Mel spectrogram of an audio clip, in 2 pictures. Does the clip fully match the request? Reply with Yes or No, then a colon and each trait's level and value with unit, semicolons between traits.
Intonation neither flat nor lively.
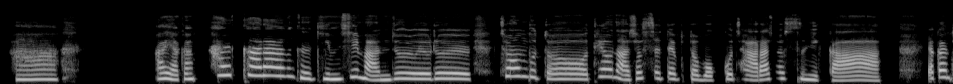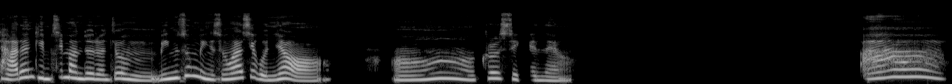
Yes: average, 4.4 semitones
